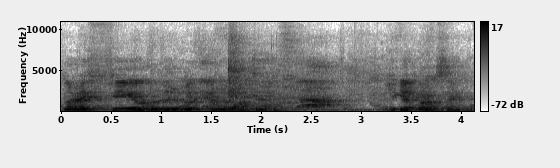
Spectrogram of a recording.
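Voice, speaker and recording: An actor in a live stage play playing a frustrated boyfriend who pleads insistently and repeats himself. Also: male voice, fairly high pitch, normal speed, a crowd in the background, lightly acted. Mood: pleading, frustrated. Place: live theatre stage, large indoor room. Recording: echoey hall, distant mic, dull, audience noise.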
